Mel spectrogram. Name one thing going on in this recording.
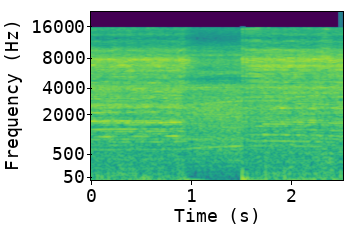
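An angle grinder's motor whirs freely for a moment between cuts.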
